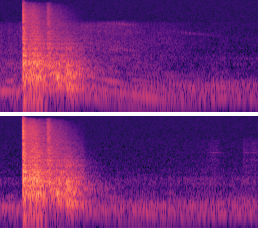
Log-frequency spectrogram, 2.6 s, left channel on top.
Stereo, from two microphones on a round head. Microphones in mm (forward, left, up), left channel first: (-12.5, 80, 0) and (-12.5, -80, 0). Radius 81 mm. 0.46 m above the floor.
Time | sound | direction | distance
0.2 | a gunshot | 25° right (ahead or behind) | 0.7 m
